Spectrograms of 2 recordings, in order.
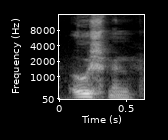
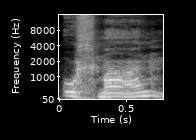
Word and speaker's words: Usman: But his name is not Usman. It's Uthman. Uthman.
